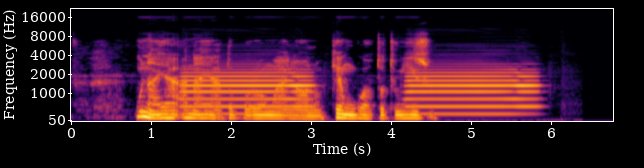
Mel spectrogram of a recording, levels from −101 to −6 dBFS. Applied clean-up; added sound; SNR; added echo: none; Wind instrument, woodwind instrument; 1 dB; none.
